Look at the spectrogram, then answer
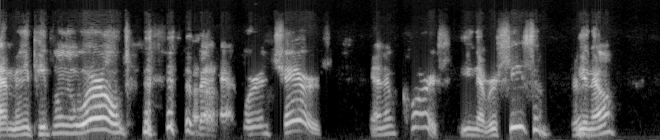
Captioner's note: laughs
